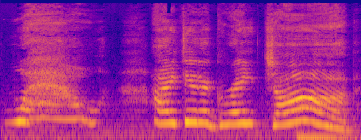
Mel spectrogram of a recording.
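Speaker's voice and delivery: high, slow, delighted wow; loud, delighted self-praise demo; excited praise. Shown as a demonstration. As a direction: model a proud wow for the kids. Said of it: "look down at your paper and say".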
